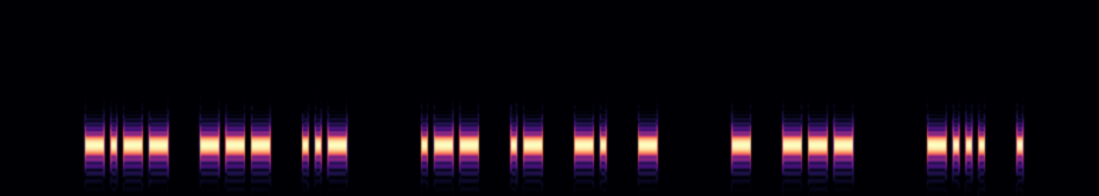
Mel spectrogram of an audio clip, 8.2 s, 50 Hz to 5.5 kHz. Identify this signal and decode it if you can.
Morse code, heard as a keyed tone, about 25 wpm, spaced as for 20 wpm, 600 Hz. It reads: YOU WANT TO BE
